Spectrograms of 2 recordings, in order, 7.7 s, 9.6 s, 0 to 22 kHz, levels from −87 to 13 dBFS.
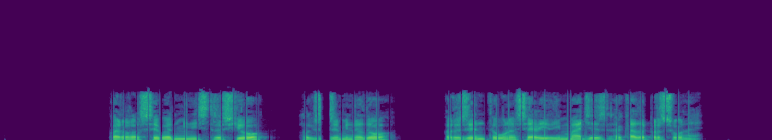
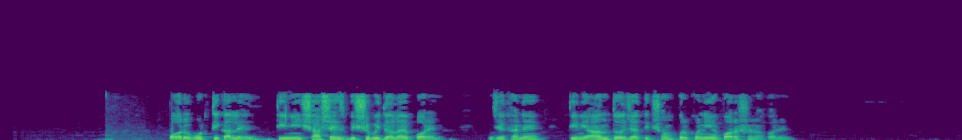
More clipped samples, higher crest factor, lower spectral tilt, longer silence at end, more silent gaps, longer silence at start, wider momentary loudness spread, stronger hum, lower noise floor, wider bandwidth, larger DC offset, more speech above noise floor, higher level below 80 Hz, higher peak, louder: neither; about the same, 18 dB vs 16 dB; about the same, -4.5 dB/octave vs -4.5 dB/octave; second, 0.75 s vs 1.7 s; first, 2.80-2.97 s, 4.07-4.43 s vs none; about the same, 1.15 s vs 1.05 s; about the same, 10 LU vs 12 LU; neither; first, under -90 dBFS vs -80 dBFS; about the same, 8.2 kHz vs 7.8 kHz; neither; first, over 71 dB vs 65 dB; first, -48 dBFS vs -54 dBFS; about the same, -2 dBFS vs -2 dBFS; second, -19 LUFS vs -16 LUFS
